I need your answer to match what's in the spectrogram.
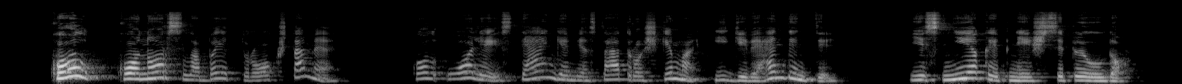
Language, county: Lithuanian, Šiauliai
